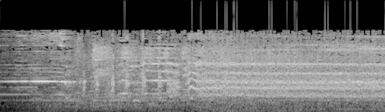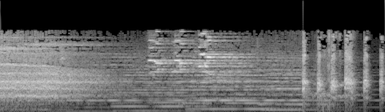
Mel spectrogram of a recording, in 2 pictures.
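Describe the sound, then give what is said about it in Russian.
A rooster crows with a long, drawn-out call, loud, followed by hens clucking in short, uneven bursts. No one speaks. “«Петухи и курицы» в передаче Тамары Леденковой”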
